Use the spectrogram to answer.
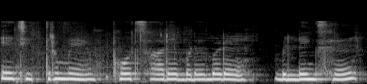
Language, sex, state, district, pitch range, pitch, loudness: Hindi, female, Telangana, Hyderabad, 230-250 Hz, 240 Hz, -13 LUFS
